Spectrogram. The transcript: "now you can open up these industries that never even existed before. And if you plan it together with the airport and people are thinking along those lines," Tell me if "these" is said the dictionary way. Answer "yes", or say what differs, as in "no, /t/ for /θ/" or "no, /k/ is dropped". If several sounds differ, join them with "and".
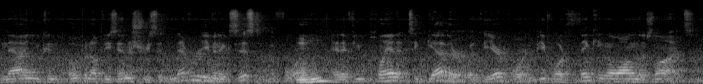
yes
